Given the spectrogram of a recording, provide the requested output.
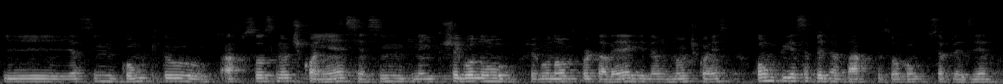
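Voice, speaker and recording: A man's voice: medium pitch, level tone, a little fast, hardly any pauses, warm tone. A young man with a southern Brazilian accent asking casual interview questions in hesitant, searching phrasing. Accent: southern Brazilian, gaúcho. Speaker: student interviewer. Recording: roomy, distant mic, faint background noise.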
